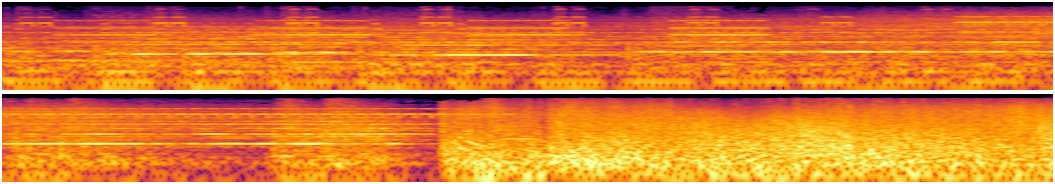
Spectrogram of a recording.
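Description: Sustained orchestral tones play for several seconds, then a loud film explosion bursts in and keeps roaring with heavy, rumbling noise to the end. No one speaks.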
